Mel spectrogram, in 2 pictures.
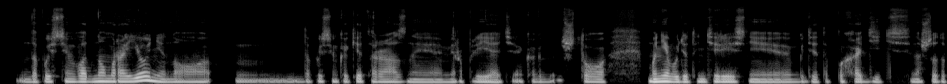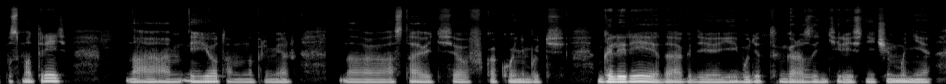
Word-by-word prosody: допустим, 125 Hz, +2 st, -2 dB
в 130 Hz, -, -2 dB
одном 135 Hz, +2 st, +3 dB
районе, 140 Hz, +2 st, +4 dB
но, 120 Hz, 0 st, -2 dB, 0.2 s
м, -, -, -8 dB
допустим, 130 Hz, +1 st, -6 dB
какие-то 130 Hz, -1 st, -3 dB
разные 115 Hz, -2 st, -3 dB
мероприятия 120 Hz, +3 st, -3 dB
как 115 Hz, -2 st, -10 dB, 0.2 s
что 120 Hz, -10 st, -3 dB, 0.4 s
мне 130 Hz, 0 st, +7 dB
будет 120 Hz, +1 st, +1 dB
интереснее 115 Hz, -2 st, 0 dB
где-то 115 Hz, +1 st, -7 dB
походить, 115 Hz, -2 st, -5 dB
на 120 Hz, -1 st, -3 dB
что-то -, -, -4 dB
посмотреть, 145 Hz, -, +2 dB, 0.6 s
на 120 Hz, 0 st, 0 dB
ее 130 Hz, -4 st, +3 dB
там, 115 Hz, -3 st, -7 dB
например, 115 Hz, 0 st, -5 dB, 0.5 s
э, -, -, -7 dB, 0.4 s
оставить 115 Hz, 0 st, -3 dB
в 110 Hz, -2 st, -4 dB
какой-нибудь 110 Hz, -1 st, -3 dB, 0.3 s
галерее, 125 Hz, 0 st, +9 dB
да, 115 Hz, 0 st, +1 dB
где 110 Hz, -1 st, -2 dB
ей 110 Hz, +1 st, 0 dB
будет 115 Hz, +2 st, -2 dB
гораздо 120 Hz, -2 st, 0 dB
интереснее, 115 Hz, 0 st, -3 dB
чем -, -, 0 dB
мне. 110 Hz, -, +2 dB
120 Hz, 115 wpm, -23 LUFS, 115-125 Hz, 0.6 s, галерее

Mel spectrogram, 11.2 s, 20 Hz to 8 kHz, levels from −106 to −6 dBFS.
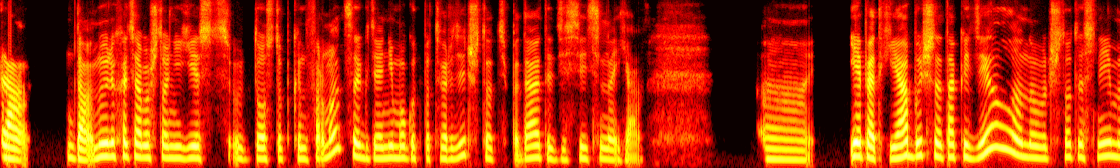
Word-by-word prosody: Да, 195 Hz, -6 st, +5 dB, 0.4 s
да, 195 Hz, -5 st, +2 dB
ну, 225 Hz, +4 st, +4 dB
или 235 Hz, 0 st, +6 dB
хотя 235 Hz, -2 st, +2 dB
бы, 215 Hz, -, +2 dB
что 210 Hz, +1 st, -3 dB
они 205 Hz, 0 st, -1 dB
есть, 205 Hz, 0 st, -1 dB
э- -, -, -5 dB
доступ 190 Hz, -1 st, -2 dB
к 190 Hz, -, -15 dB
информации, 250 Hz, -, 0 dB
где 200 Hz, -1 st, -3 dB
они 200 Hz, +2 st, 0 dB
могут 205 Hz, -1 st, -4 dB
подтвердить, 195 Hz, +5 st, -4 dB
что 190 Hz, -, -5 dB
типа, -, -, -9 dB
да, 200 Hz, +2 st, +1 dB
это 200 Hz, -3 st, -3 dB
действительно 180 Hz, +1 st, -4 dB
я. 170 Hz, -, -8 dB, 1.2 s
А, 180 Hz, -2 st, -4 dB, 0.4 s
и 240 Hz, -, +9 dB
опять-таки, 200 Hz, -4 st, +5 dB
я 210 Hz, +2 st, +6 dB
обычно 240 Hz, -1 st, +2 dB
так 220 Hz, +1 st, -2 dB
и -, -, +5 dB
делала, 300 Hz, -, +2 dB
но 215 Hz, -3 st, -1 dB
вот 195 Hz, 0 st, -5 dB
что-то 225 Hz, -1 st, -4 dB
с -, -, -7 dB
ней 235 Hz, +2 st, +2 dB
мы 230 Hz, -2 st, -2 dB
205 Hz, 200 wpm, -23 LUFS, 190-230 Hz, 1.2 s, и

